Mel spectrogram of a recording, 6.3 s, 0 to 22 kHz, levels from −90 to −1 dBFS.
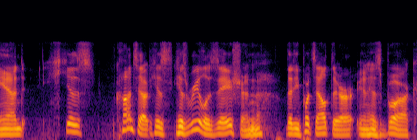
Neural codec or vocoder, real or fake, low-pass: none; real; 7.2 kHz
